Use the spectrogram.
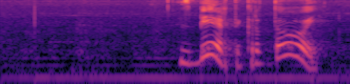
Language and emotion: Russian, positive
